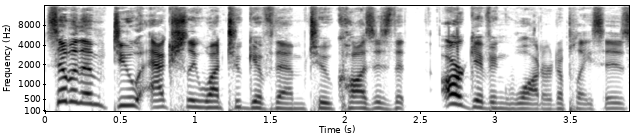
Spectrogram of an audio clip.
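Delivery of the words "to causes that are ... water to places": ordinary talk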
